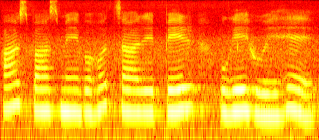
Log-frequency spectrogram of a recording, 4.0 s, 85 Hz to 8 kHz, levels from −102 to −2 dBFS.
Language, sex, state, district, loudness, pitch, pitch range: Hindi, female, Arunachal Pradesh, Lower Dibang Valley, -15 LUFS, 215 Hz, 210-230 Hz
